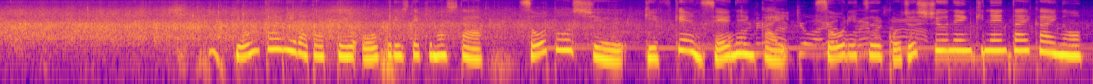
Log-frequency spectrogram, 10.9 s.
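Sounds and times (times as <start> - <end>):
audience applauding young Soto Zen monks at a Gifu prefecture youth association gathering: 0.0 - 6.5
speech: 2.0 - 10.9.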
